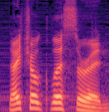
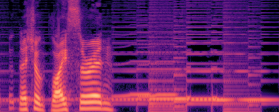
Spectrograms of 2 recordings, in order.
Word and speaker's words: nitroglycerin: the way to go it's a short e sound nitroglycerin not nitro twice nitroglycerin Lutheran I remember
